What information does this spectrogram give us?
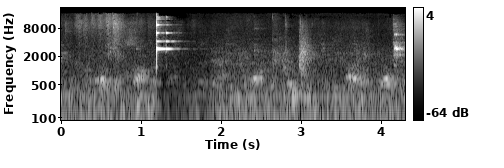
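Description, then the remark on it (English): While a bartender makes a Pendennis Old Fashioned cocktail, a cherry drops into an old-fashioned glass with one sharp, ringing clink, followed later by a fainter tap, over a low murmur of voices in the background. “Cherry in each glass.”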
